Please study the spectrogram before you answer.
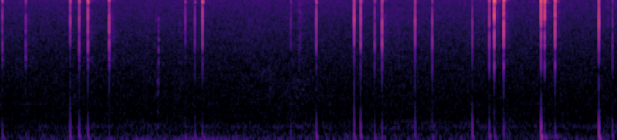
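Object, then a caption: Small glass bottle tapped with fingernails. A small clear glass cosmetic bottle with a black cap, apparently partly filled, is held close and tapped and scratched with long acrylic nails. Quiet, sharp, bright clicks and ticks land in an irregular scattered rhythm, with soft scratchy rustling between them. Each tap dies away almost instantly over a faint low background rumble.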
